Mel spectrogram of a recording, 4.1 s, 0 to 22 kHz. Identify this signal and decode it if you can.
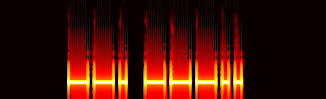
Morse code, heard as a keyed tone, about 15 wpm, 700 Hz. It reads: G8
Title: Callsign Prefixes for Top 25 DXCC - 15wpm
